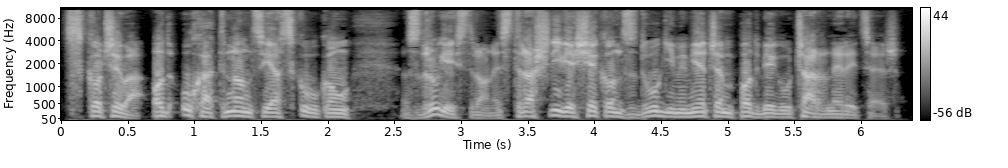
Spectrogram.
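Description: A man's voice: lowish voice, expressive, normal speed, darkish tone, no room sound. A man giving scripted, dramatic audiobook narration.

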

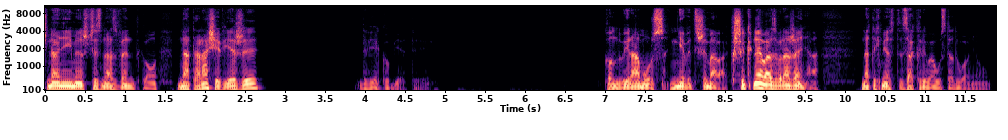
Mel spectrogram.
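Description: A man reading a fantasy novel aloud in a measured, dramatic way. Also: lowish voice, a little mellow, no room sound, clean studio sound. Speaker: audiobook narrator. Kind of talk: scripted literary narration.

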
